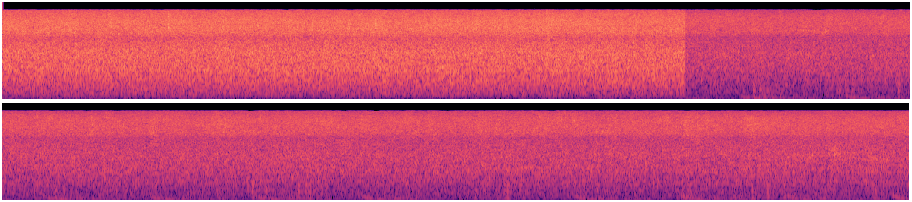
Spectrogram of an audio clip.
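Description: Steady rain falling. For the first three seconds or so it is a loud, dense hiss, then it cuts suddenly to softer rain with small low drip taps.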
